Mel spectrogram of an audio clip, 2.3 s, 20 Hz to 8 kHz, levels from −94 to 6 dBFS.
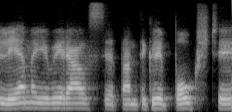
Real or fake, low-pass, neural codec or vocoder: fake; 7.2 kHz; codec, 16 kHz in and 24 kHz out, 1 kbps, XY-Tokenizer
